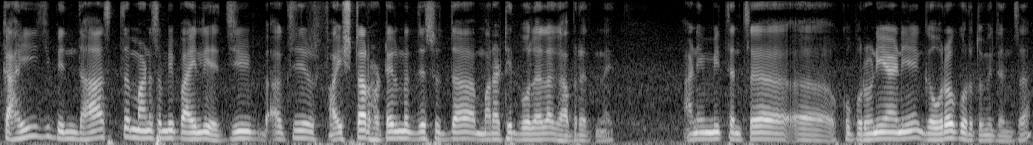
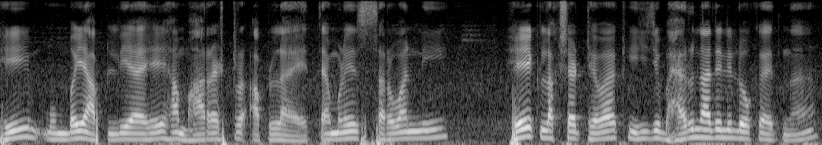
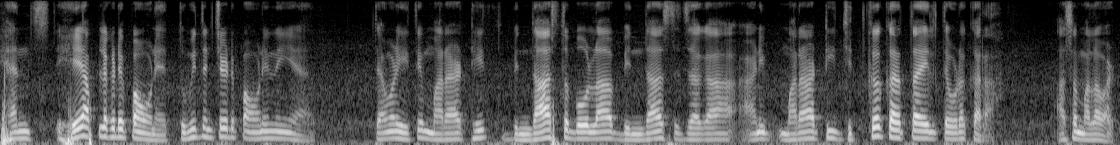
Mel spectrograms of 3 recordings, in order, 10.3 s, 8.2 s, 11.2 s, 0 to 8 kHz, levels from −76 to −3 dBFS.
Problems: none marked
